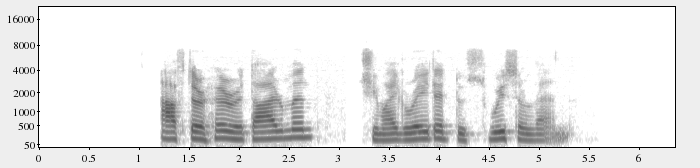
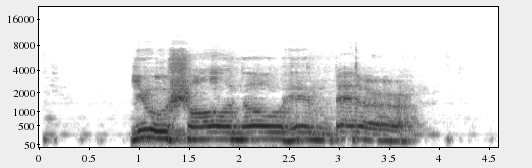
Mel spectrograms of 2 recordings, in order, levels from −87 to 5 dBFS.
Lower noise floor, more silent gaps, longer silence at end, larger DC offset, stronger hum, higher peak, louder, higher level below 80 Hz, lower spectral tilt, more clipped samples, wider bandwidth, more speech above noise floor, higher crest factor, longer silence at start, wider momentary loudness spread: first, under -90 dBFS vs -55 dBFS; neither; first, 1.05 s vs 0.8 s; neither; neither; second, -14 dBFS vs -4 dBFS; second, -33 LUFS vs -15 LUFS; second, -76 dBFS vs -58 dBFS; second, -6.5 dB/octave vs -8 dB/octave; neither; about the same, 7.6 kHz vs 7.4 kHz; first, over 57 dB vs 41 dB; first, 22 dB vs 14 dB; first, 1.25 s vs 0.05 s; first, 12 LU vs 8 LU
